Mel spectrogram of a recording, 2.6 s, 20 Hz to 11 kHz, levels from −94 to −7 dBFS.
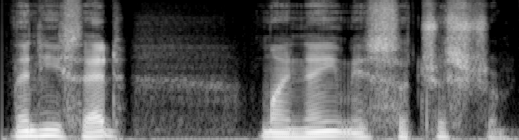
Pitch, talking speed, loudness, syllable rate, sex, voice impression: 105 Hz, 185 wpm, -18 LUFS, 4.7 syllables/s, male, very masculine, very middle-aged, very thick, relaxed, weak, dark, very soft, very muffled, slightly fluent, raspy, cool, intellectual, slightly refreshing, sincere, very calm, very mature, slightly friendly, slightly reassuring, very unique, elegant, slightly wild, very sweet, kind, very modest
